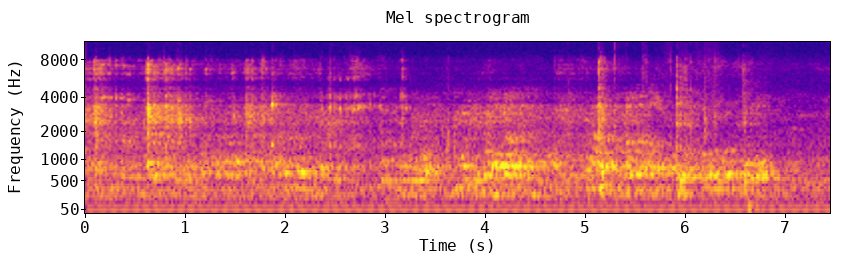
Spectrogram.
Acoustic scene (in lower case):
cafe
